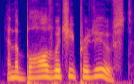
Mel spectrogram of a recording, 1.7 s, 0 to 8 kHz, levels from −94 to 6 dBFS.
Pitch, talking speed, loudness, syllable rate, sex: 165 Hz, 215 wpm, -16 LUFS, 5.3 syllables/s, male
